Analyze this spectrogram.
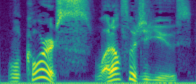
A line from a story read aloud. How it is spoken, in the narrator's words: Aaron sighed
